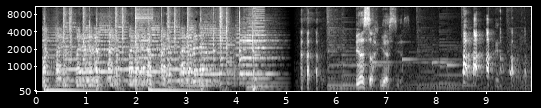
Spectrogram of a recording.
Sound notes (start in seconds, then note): 5.2 chuckling; 8.5 laughing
